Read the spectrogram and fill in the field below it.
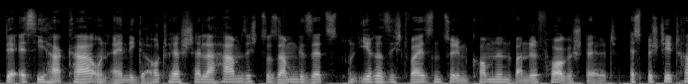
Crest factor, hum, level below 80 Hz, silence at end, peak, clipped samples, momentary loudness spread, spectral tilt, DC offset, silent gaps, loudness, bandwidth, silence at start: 20 dB; none; -52 dBFS; 0 s; -6 dBFS; under 0.1%; 8 LU; -5.5 dB/octave; under 0.1%; none; -26 LUFS; 15 kHz; 0 s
